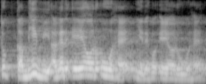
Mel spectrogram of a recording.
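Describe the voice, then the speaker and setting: A man teaching a German class for beginners, asking his students questions and explaining each step slowly. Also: high voice, lively intonation, warm tone. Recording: echoey room, long reverb.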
